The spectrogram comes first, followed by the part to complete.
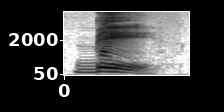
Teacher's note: So bilabial oclusiu sonor.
